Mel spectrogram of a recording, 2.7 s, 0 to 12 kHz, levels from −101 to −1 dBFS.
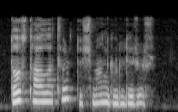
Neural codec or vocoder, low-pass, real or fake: none; 7.2 kHz; real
